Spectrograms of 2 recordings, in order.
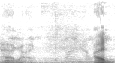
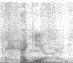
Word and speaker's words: Haggai: i've never in person met anybody else named haggai i i know in in israel it's pronounced haggai in parts of like in the new york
